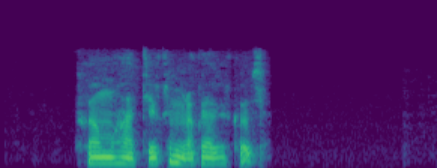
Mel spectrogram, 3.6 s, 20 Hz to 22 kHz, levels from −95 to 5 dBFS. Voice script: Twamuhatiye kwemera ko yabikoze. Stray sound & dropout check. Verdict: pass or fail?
pass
